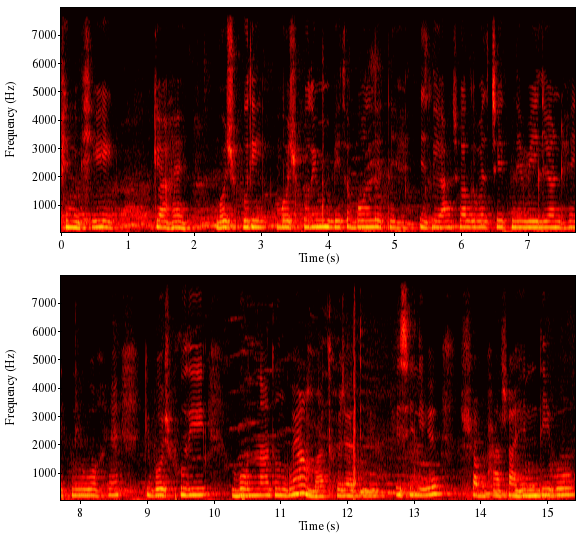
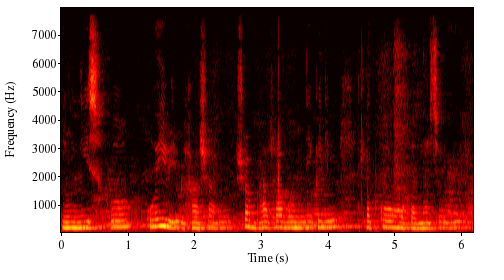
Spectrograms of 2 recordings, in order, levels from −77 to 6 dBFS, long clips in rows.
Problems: continuous background conversations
